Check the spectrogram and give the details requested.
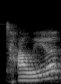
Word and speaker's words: Thalia: So my name is Thalia. That's a silent H there.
